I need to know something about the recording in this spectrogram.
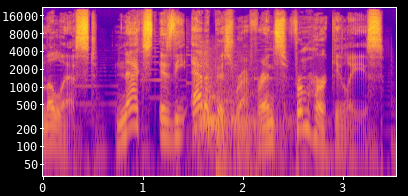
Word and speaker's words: Oedipus: Oh, and as an additional bit of trivia, icing on the cake, it turns out that the correct pronunciation of Oedipus is actually supposed to be Oedipus.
